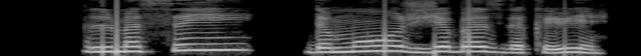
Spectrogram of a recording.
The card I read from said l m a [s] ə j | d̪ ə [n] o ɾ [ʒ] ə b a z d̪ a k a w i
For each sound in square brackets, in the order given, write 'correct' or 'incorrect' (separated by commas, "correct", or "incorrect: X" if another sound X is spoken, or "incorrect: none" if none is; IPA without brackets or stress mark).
correct, incorrect: m, correct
